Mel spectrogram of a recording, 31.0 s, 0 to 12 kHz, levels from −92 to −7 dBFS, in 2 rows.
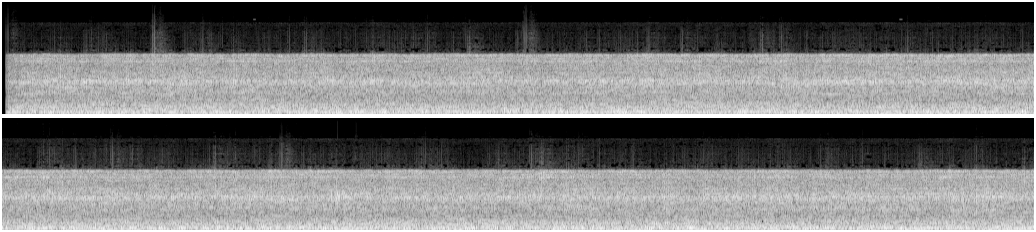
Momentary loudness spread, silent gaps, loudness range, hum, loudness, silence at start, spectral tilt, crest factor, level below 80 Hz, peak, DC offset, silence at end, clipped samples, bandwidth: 2 LU; none; 1 LU; none; -16 LUFS; 0.05 s; -10.5 dB/octave; 14 dB; -22 dBFS; -2 dBFS; under 0.1%; 0 s; under 0.1%; 4.1 kHz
